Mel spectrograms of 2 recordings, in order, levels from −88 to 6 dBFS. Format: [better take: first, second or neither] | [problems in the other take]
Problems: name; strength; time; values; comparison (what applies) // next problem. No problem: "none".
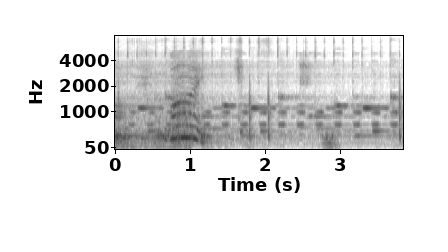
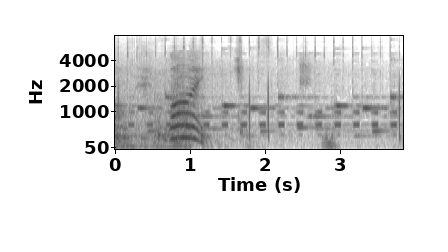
second | room echo; dies away in 0.2 s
